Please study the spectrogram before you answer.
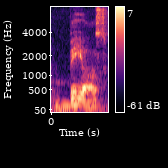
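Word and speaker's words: βίος: Bios with the accent on the iota, I think means life, and bios with the accent on the last syllable means a bow, as in like a bow and arrow.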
